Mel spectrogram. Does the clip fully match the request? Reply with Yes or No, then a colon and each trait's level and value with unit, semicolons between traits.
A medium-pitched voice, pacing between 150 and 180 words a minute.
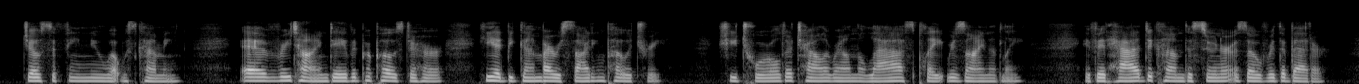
Yes: medium, 155 Hz; average, 170 wpm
